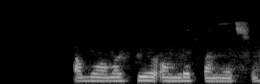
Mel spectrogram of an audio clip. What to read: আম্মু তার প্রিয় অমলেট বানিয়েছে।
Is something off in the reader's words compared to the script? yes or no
yes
